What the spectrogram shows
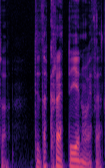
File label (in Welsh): "credu" Welsh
